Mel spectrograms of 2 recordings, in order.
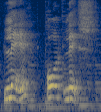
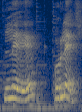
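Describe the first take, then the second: The two takes are said the same way.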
